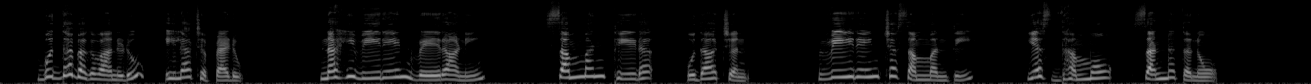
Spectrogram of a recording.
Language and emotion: Telugu, neutral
